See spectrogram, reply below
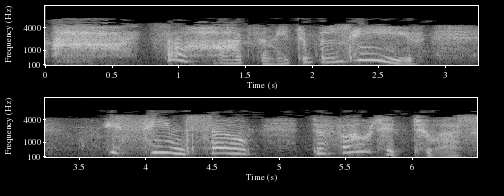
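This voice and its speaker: An actress playing a trusting, bewildered young English lady in a radio mystery, wistful and hesitant. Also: on the high side. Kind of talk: 1970s radio mystery acting. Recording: dull, noisy old radio broadcast.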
